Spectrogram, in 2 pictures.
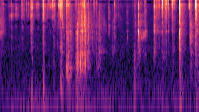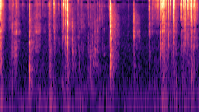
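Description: A utility-knife blade cuts and scrapes curls off a solid blue and green bar of dry soap held in the hand. Quiet, crisp, dry scraping and crackling comes in short bursts, bright and hissy with almost no low end. Sharp clicks stand out between the longer shaving strokes.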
